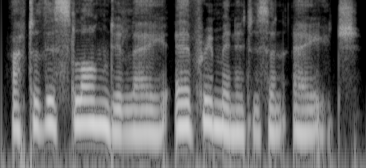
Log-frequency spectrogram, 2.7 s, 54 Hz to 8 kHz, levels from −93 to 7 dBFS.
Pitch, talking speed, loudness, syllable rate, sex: 170 Hz, 195 wpm, -20 LUFS, 6.5 syllables/s, male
